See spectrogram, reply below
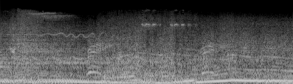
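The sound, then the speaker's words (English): Four modified cars with chrome wheels launch down a street in a race, their revving engines roaring together with a screech of spinning, burning tires, the loud engine pitch rising and wavering as they accelerate hard. “Chrome wheels spin and rubber burns. The four modified cars shoot up down the street.”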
